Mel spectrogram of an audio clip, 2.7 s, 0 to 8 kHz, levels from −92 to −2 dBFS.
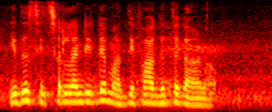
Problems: background sounds at intervals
